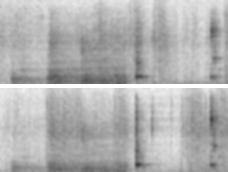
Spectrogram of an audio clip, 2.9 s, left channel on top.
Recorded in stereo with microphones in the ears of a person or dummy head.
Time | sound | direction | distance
0.1 | running footsteps | 55° left (ahead or behind) | 6.5 m
1.7 | dripping | 65° right (ahead or behind) | 3.5 m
